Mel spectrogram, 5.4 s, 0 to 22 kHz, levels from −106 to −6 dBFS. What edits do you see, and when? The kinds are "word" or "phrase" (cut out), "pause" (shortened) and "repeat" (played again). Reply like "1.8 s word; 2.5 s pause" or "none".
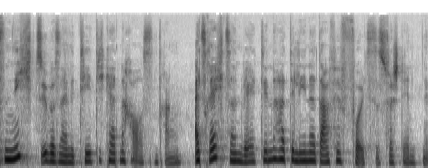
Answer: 2.4 s pause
